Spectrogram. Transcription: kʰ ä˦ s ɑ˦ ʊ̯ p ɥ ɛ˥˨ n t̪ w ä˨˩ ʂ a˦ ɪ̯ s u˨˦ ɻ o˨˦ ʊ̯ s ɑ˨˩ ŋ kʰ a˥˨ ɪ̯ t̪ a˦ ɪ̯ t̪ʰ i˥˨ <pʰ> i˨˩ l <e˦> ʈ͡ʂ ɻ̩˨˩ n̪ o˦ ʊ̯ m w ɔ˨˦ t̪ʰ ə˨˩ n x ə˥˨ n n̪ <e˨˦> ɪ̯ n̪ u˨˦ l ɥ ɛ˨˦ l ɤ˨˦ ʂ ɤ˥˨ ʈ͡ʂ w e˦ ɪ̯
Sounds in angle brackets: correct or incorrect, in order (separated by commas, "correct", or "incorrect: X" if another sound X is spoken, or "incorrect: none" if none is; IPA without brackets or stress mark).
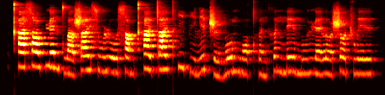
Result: incorrect: p, incorrect: i˦, incorrect: e˥˨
